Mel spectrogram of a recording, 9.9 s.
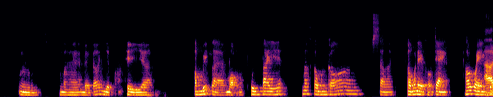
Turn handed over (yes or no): yes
